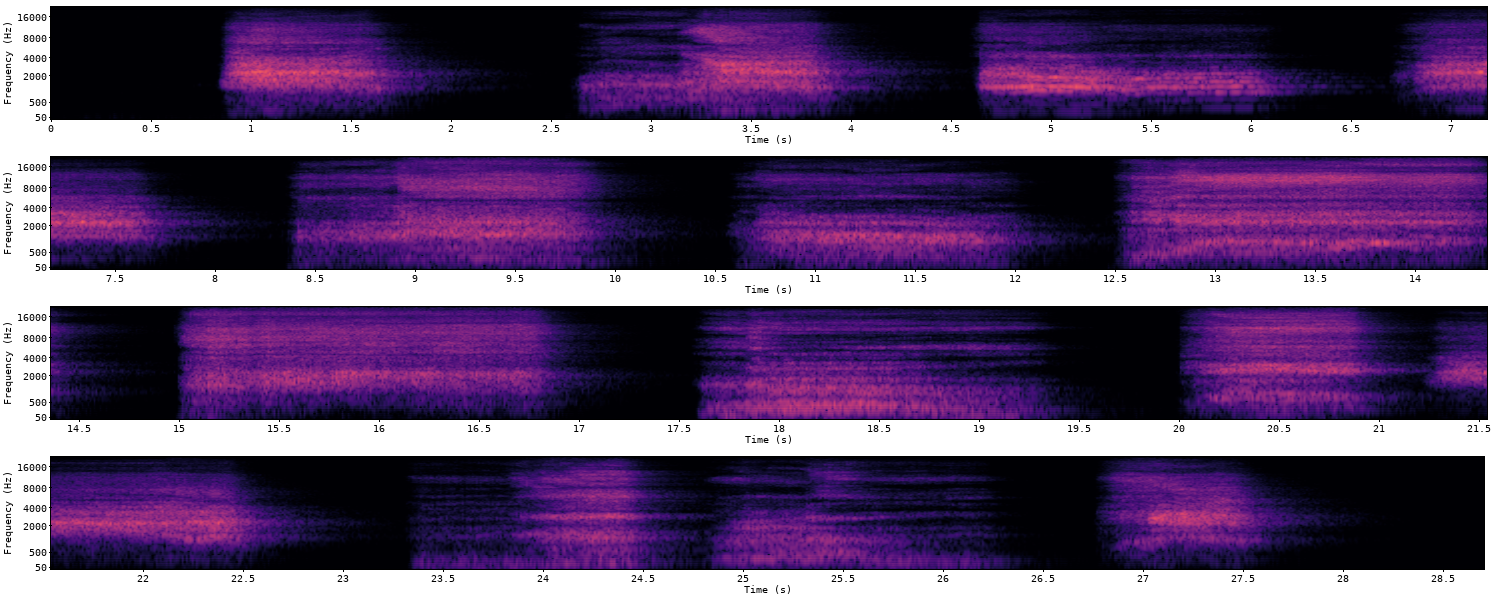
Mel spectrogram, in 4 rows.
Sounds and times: screams of the creatures 0.9 - 1.9
roar 2.6 - 7.8
growls 2.6 - 4.0
screams of the creatures 2.6 - 7.8
growls 8.4 - 14.4
roar 8.4 - 16.9
screams of the creatures 8.4 - 9.9
screams of the creatures 15.0 - 17.0
growls 17.6 - 19.4
roar 17.6 - 27.9
screams of the creatures 20.1 - 22.8
growls 23.3 - 27.7
screams of the creatures 26.8 - 27.8

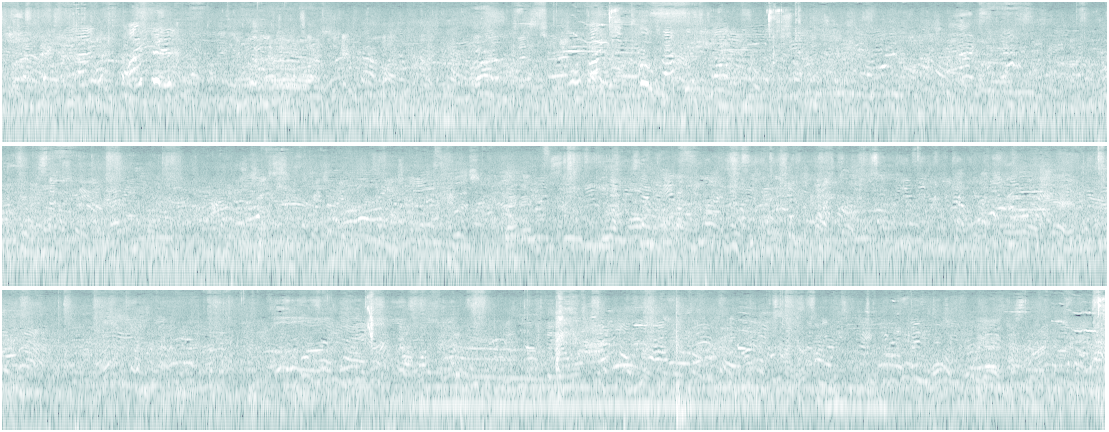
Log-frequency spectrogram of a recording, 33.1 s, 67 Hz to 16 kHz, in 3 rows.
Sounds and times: children and adults 0.0 - 33.1

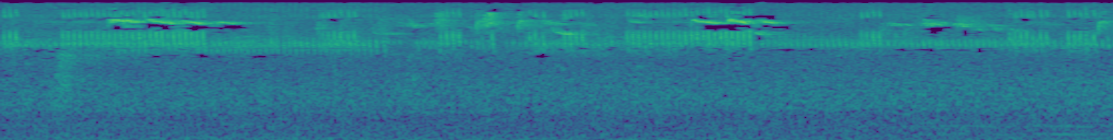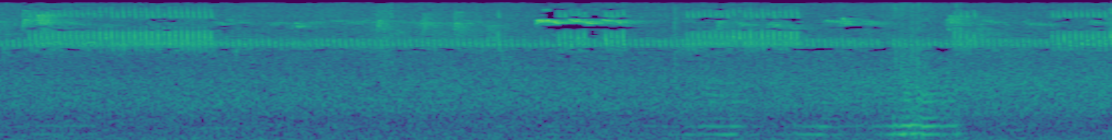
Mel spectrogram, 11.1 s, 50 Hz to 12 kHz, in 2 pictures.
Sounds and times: Birds 0.0 - 11.1
Crickets 0.0 - 11.1
Fly 0.0 - 11.1

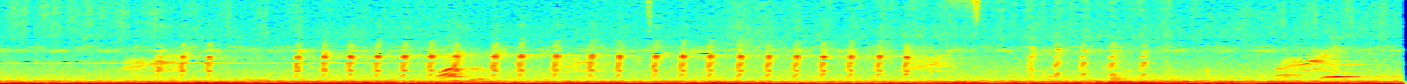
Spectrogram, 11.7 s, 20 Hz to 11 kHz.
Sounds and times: birds 0.0 - 11.7
crickets 0.0 - 11.7
children 10.6 - 11.7

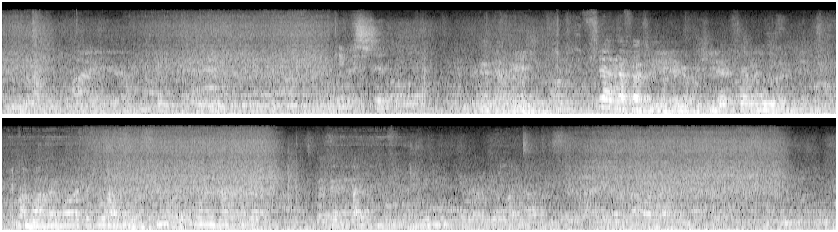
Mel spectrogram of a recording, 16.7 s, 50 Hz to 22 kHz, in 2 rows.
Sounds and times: people 0.0 - 16.6

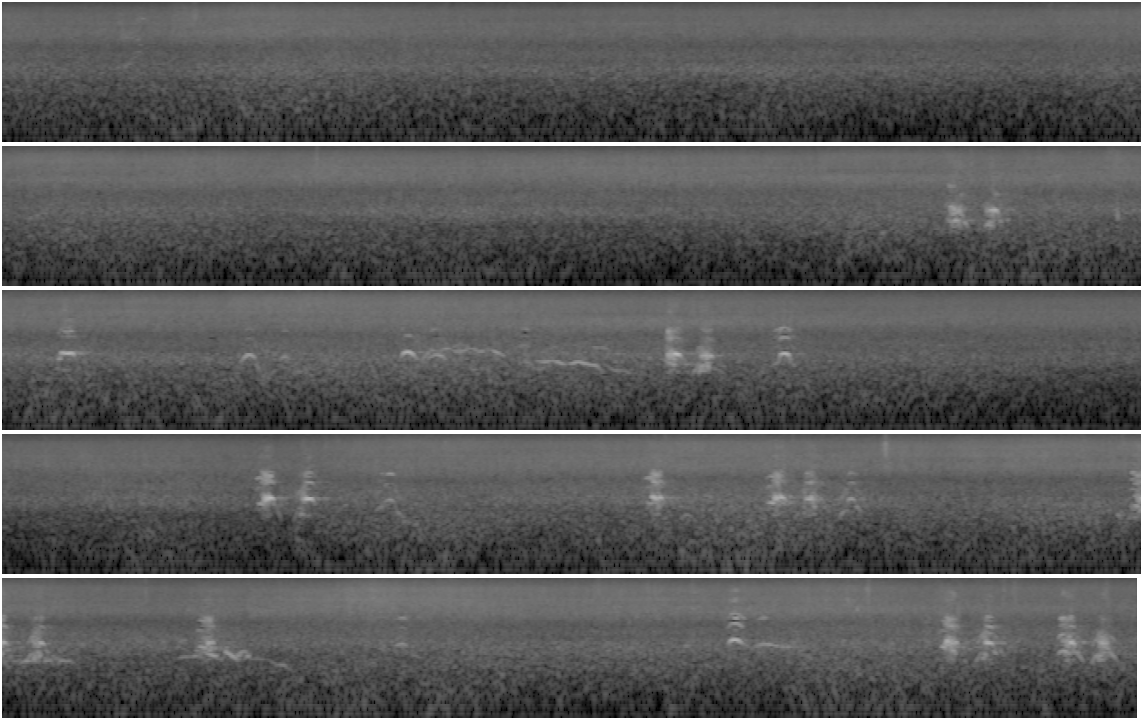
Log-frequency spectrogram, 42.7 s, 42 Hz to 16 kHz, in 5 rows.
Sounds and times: waves 0.0 - 42.6
dog barking 15.6 - 16.2
dog barking 17.5 - 17.8
dog barking 18.9 - 19.4
dog barking 20.1 - 23.1
dog barking 27.5 - 28.7
dog barking 30.4 - 32.2
dog barking 34.0 - 34.8
dog barking 35.5 - 36.4
dog barking 39.6 - 40.2
dog barking 41.2 - 42.6

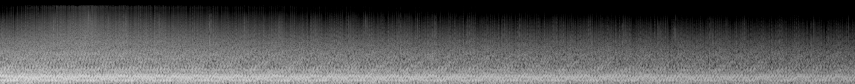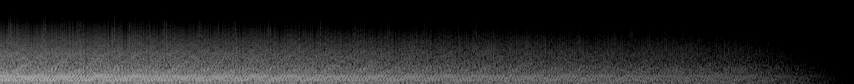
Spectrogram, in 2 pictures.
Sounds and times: Banging bass-noise with long decay 0.0 - 13.2

